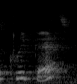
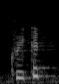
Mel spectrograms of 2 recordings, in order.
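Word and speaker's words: Cricut: And follow our social pages and also Cricket to see, C-R-I-C-U-T. Let me show you how it's spelled, okay? Cricket, just for those that don't know. Maybe someone thinks I'm referring to the sport where there's a bat and a ball being used.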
